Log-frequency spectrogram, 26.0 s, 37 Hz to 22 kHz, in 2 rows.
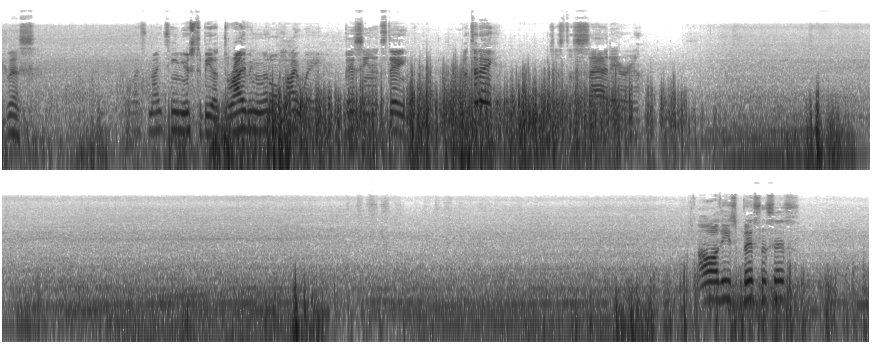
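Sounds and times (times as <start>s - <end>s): car engine and road rumble: 0.0s - 26.0s.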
